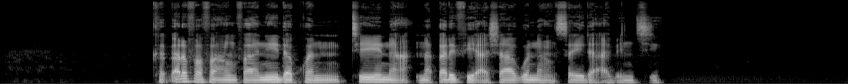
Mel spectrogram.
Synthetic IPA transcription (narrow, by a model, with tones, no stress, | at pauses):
kʰa˨kʼɐ˦ɽɸa˨ɸa˨ʔa˨mɸaː˨niː˦da˨kʷɔ˨ntʰeː˦naː˨na˦kʼɐ˦ɽɸeː˨ʔa̰˨ʃaː˦ɡʷʊ˦nɐ˨nsa˦jda̰˨ʔa̰˨bɪ˦nt͡ʃi˦ʔ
